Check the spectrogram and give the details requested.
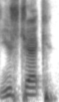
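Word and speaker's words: Juszczyk: for the Niners Kyle I can never say his name is use check yep that's how you said you should check even though it's not what it looks like the guy was actually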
